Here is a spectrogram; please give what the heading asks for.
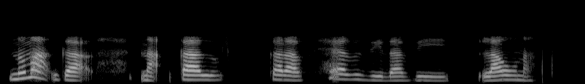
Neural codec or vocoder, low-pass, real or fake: codec, 16 kHz in and 24 kHz out, 1 kbps, XY-Tokenizer; 3.6 kHz; fake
